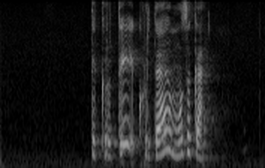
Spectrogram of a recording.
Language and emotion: Russian, positive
